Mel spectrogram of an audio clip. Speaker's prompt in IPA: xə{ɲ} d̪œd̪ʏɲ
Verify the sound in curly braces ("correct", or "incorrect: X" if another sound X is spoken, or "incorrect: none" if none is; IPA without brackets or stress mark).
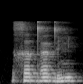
incorrect: none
